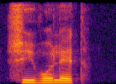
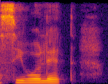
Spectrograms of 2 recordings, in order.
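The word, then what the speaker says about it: Shibboleth: Si él respondía no, entonces le decían, ahora pues di Shibolet. Y él, y él decía Sibolet, porque no podía pronunciarlo correctamente.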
